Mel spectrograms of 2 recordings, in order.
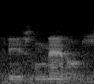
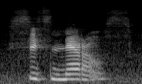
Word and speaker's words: Cisneros: So you pronounce the S, basically. Cisneros. I can't roll my R's. Cisneros.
